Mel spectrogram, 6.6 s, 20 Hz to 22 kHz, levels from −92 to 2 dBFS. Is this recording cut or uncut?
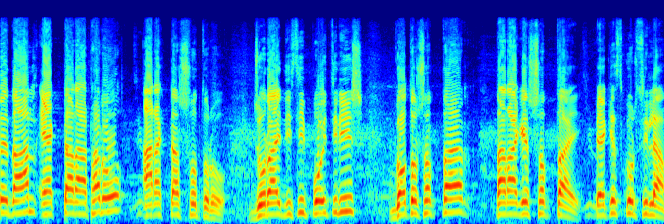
uncut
